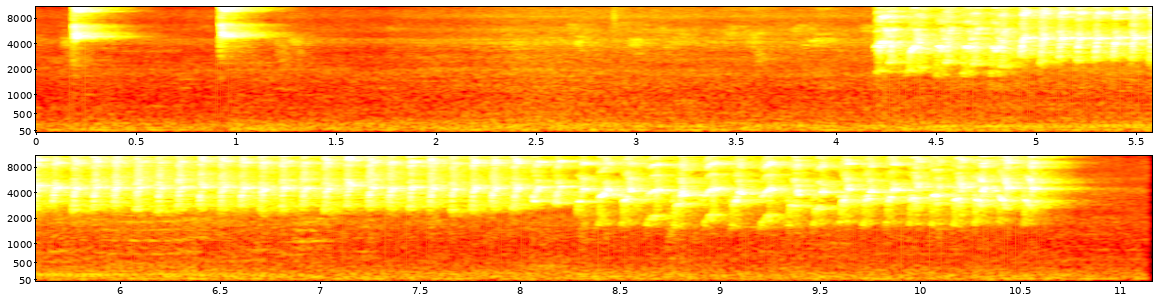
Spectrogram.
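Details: Male lovebird in full chattering song, used to encourage lazy or young lovebirds to sing; two brief chirps, then a long dense burst of rapid high shrill trilling chatter lasting about seven seconds.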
